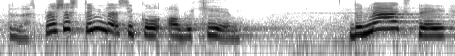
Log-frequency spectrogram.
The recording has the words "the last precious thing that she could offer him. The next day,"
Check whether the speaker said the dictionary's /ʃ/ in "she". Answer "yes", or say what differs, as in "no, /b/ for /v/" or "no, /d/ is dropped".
no, /s/ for /ʃ/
